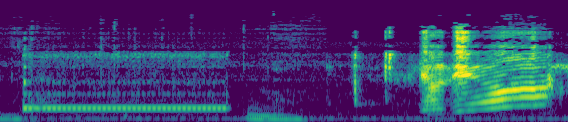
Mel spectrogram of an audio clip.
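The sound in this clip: A telephone tone as a call is placed: a steady, even tone lasts about a second, then a short second tone follows before voices begin.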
